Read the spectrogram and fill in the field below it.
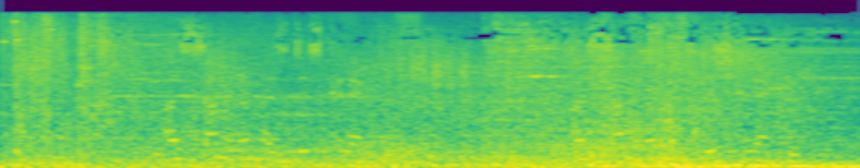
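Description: Game battle effects clash and whoosh.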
